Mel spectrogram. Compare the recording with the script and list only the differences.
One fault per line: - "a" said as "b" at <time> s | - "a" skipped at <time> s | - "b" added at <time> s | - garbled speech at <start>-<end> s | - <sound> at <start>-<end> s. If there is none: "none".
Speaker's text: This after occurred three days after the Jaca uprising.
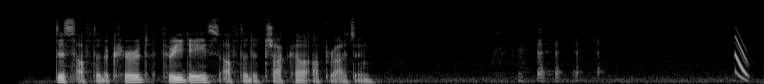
- laugh at 4.9-6.1 s
- chirp at 7.3-7.5 s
